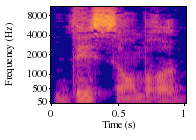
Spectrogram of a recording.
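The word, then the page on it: décembre: French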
